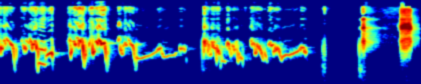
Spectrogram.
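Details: Pet budgie in a continuous chattering warble of tumbling, rapidly rising and falling chirps, closing with a few sharp clicks and one squawky note.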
